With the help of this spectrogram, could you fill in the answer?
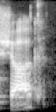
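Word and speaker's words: Jacques: name in English so basically it's called shark and it's the French equivalent of James so it's a boy's name 所以 shark 就是法语的、James 的说法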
